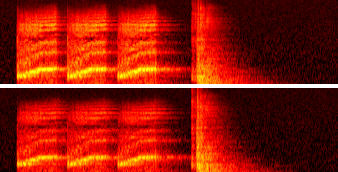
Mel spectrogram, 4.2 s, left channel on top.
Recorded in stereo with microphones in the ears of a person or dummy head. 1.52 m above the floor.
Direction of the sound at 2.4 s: 40° right (ahead or behind).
